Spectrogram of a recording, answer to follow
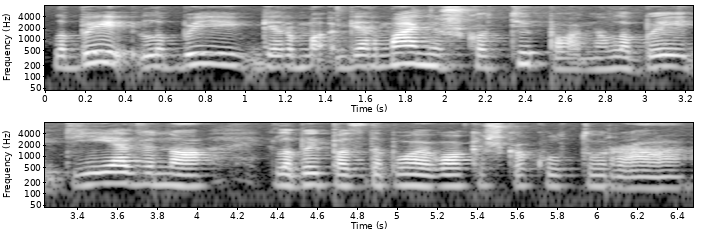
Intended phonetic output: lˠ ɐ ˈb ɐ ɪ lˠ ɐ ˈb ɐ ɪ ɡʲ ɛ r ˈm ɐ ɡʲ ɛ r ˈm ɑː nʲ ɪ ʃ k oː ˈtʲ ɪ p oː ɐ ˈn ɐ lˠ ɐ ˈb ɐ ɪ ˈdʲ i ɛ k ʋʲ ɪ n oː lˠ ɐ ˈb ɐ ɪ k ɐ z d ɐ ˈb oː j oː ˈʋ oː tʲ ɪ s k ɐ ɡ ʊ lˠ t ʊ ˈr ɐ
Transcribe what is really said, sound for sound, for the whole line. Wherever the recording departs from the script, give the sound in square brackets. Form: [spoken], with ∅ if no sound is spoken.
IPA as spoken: lˠ ɐ ˈb ɐ ɪ lˠ ɐ ˈb ɐ ɪ ɡʲ ɛ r ˈm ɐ ɡʲ ɛ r ˈm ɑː nʲ ɪ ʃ k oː ˈtʲ ɪ p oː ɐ ˈn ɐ lˠ ɐ ˈb ɐ ɪ ˈdʲ i ɛ [∅] ʋʲ ɪ n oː lˠ ɐ ˈb ɐ ɪ [p] ɐ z d ɐ ˈb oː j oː ˈʋ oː [kʲ] ɪ [ʃ] k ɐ [k] ʊ lˠ t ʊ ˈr ɐ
